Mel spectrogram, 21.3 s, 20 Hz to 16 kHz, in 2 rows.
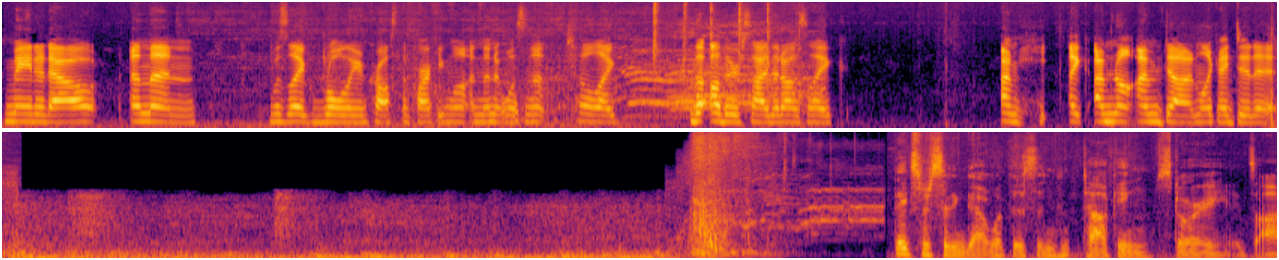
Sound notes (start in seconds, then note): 10.6 slow motion skating noises; 16.7 yell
